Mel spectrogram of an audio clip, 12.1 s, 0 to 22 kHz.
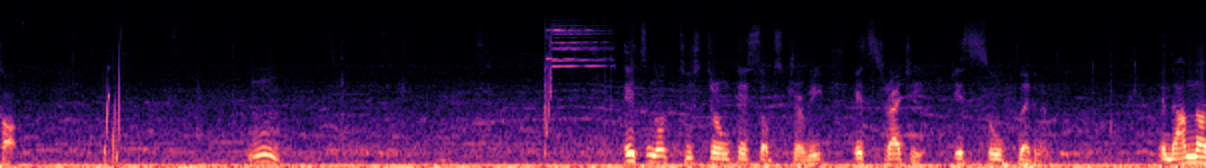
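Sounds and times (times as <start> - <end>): high bell-like ding: 5.4 - 6.2.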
